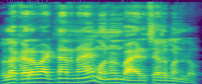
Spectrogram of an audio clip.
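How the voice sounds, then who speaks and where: A man's voice: medium pitch, fast talker, darkish tone, lightly acted. Man doing a taunting older brother. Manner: taunting, tattling. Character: elder brother, mocking teenage boy.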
